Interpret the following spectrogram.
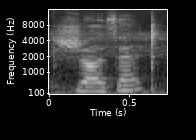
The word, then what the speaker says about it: Josette: Josette and Josianne are two of the Americanized pronunciations of French names that are pronounced more like Jazette and Zazian, which you know, I'm not good with any of the French names, but something in that realm.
